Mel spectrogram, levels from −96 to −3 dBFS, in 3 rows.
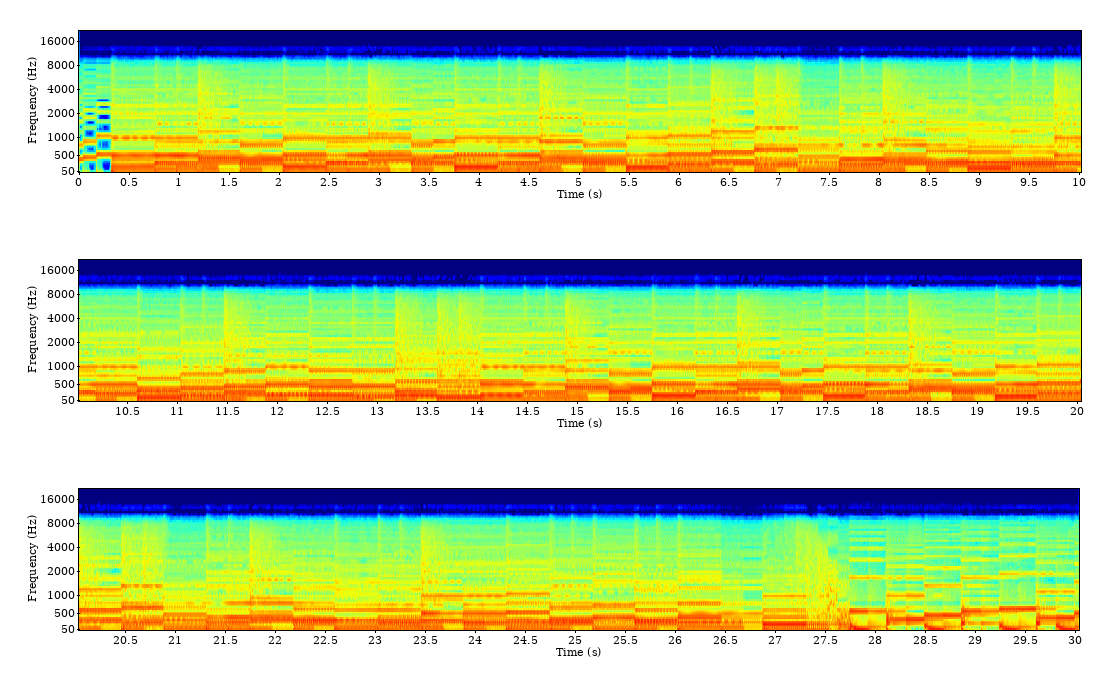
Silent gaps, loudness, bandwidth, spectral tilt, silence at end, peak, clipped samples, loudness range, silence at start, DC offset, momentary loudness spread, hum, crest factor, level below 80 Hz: none; -18 LUFS; 10.5 kHz; -5.5 dB/octave; 0 s; -2 dBFS; under 0.1%; 1 LU; 0 s; under 0.1%; 2 LU; none; 14 dB; -28 dBFS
